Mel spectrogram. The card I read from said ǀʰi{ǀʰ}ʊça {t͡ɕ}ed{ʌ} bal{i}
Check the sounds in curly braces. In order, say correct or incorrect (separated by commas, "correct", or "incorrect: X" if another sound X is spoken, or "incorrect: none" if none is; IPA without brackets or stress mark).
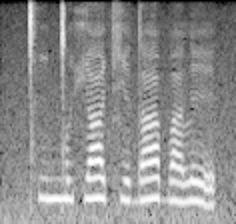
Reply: incorrect: ŋ͡ǀ, correct, incorrect: a, incorrect: e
